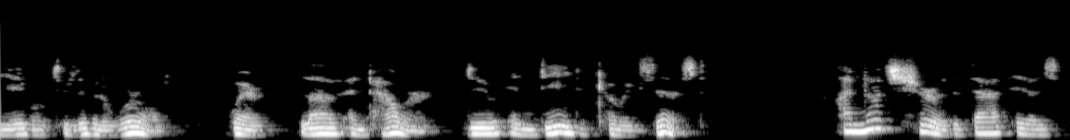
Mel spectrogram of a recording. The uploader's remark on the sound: The audio quality is less than optimal. It sounds like I may have been talking in a tube.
